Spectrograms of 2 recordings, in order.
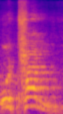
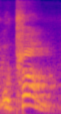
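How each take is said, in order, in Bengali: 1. t-টি aspirated, British বক্তাদের মতো। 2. t-টি aspirated, British বক্তাদের মতো।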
